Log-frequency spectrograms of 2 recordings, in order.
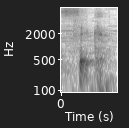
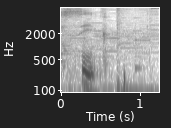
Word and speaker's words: Sikh: A follower of Sikhism is called a Sikh. That rhymes with Sith, not Sikh.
